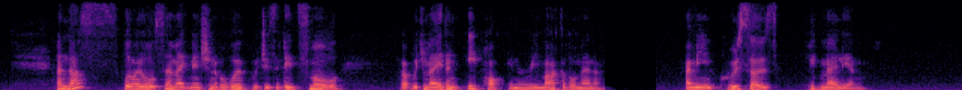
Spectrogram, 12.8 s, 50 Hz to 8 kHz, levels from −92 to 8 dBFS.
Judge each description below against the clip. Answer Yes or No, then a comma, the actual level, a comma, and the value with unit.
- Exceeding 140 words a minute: No, slow, 135 wpm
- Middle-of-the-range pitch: Yes, medium, 170 Hz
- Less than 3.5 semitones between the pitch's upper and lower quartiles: Yes, average, 3.0 semitones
